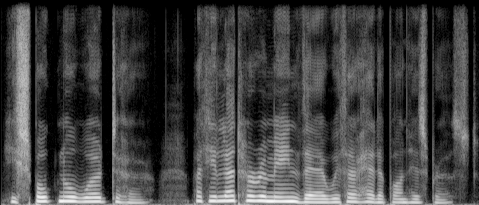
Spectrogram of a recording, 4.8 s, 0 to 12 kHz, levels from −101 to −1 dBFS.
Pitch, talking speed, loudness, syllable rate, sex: 215 Hz, 225 wpm, -15 LUFS, 5.2 syllables/s, female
